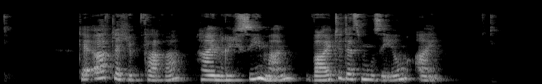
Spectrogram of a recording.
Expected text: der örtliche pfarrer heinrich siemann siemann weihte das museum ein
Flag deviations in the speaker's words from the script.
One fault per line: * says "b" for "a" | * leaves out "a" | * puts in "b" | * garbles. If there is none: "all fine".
* leaves out "siemann"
